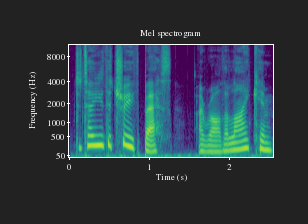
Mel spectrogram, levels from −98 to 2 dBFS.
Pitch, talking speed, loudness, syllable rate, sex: 185 Hz, 210 wpm, -17 LUFS, 5.3 syllables/s, female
